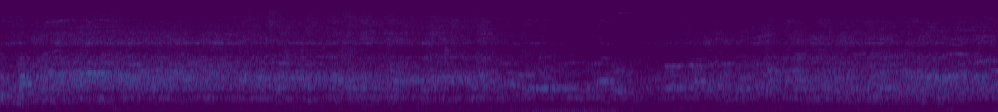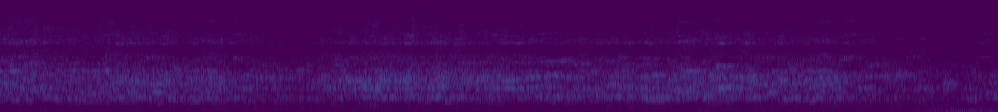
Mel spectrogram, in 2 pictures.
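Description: Studio audience laughing at length, a sustained wash of crowd laughter that swells and eases, heard through a television's speaker.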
